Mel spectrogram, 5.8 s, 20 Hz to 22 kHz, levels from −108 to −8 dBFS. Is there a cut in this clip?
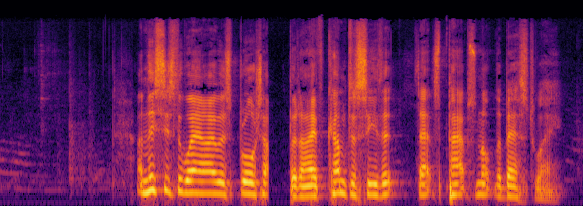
yes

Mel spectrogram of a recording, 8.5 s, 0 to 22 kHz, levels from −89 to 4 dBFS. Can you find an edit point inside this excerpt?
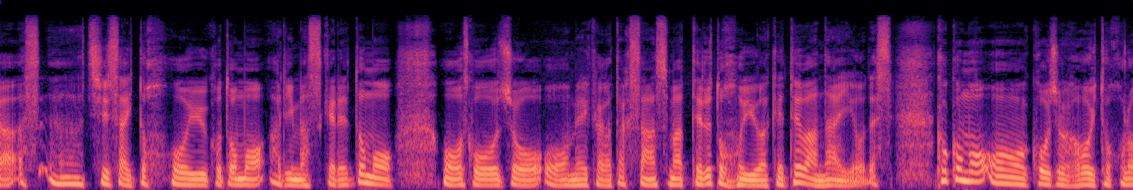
yes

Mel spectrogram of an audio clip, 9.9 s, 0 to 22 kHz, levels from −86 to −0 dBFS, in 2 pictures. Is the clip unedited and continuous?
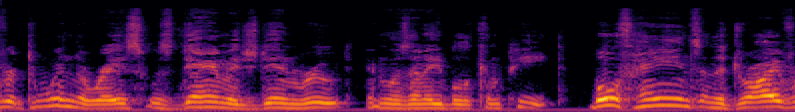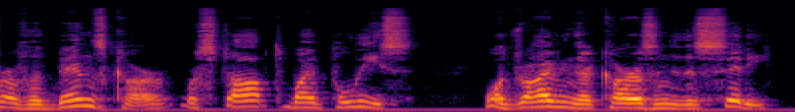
no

